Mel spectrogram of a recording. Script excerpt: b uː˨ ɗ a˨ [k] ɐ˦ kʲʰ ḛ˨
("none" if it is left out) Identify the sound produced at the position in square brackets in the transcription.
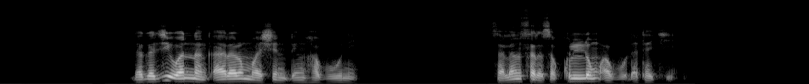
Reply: t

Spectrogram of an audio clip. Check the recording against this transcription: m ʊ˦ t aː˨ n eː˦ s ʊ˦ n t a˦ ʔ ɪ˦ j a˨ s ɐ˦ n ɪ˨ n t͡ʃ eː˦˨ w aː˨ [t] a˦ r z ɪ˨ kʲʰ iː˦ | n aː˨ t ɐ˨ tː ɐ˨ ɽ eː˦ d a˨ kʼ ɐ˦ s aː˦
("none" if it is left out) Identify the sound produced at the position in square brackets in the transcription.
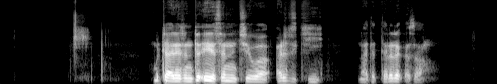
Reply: ʔ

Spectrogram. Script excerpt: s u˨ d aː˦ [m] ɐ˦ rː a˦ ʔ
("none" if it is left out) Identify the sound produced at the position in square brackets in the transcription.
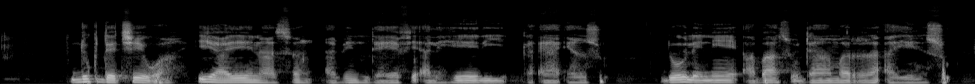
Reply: m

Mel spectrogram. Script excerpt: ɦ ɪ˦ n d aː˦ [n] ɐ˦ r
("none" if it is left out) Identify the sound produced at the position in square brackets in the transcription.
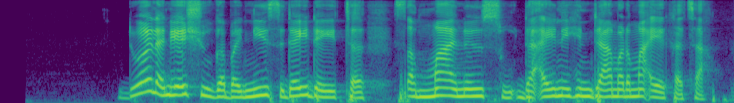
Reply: m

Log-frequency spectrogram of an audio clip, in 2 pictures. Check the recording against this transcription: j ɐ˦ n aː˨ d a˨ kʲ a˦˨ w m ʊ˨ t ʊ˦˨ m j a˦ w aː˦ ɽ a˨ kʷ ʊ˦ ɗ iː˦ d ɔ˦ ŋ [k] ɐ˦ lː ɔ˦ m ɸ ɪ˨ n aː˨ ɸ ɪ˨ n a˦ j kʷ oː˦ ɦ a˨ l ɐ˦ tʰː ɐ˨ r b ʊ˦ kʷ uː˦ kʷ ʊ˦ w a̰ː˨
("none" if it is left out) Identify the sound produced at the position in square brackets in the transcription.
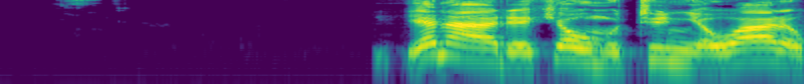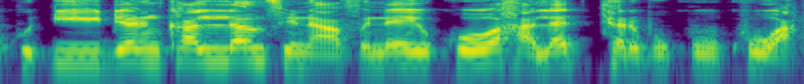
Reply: k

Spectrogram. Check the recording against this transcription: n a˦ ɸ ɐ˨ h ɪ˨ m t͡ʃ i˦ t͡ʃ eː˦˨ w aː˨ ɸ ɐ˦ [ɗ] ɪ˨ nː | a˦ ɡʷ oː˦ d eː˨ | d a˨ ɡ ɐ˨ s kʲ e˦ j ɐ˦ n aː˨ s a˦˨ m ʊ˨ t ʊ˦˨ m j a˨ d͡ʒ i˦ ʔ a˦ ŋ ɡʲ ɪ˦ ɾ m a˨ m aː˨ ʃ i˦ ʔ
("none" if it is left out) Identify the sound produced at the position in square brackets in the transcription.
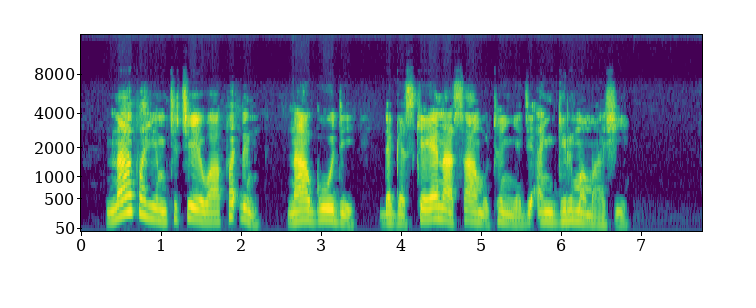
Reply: ɗ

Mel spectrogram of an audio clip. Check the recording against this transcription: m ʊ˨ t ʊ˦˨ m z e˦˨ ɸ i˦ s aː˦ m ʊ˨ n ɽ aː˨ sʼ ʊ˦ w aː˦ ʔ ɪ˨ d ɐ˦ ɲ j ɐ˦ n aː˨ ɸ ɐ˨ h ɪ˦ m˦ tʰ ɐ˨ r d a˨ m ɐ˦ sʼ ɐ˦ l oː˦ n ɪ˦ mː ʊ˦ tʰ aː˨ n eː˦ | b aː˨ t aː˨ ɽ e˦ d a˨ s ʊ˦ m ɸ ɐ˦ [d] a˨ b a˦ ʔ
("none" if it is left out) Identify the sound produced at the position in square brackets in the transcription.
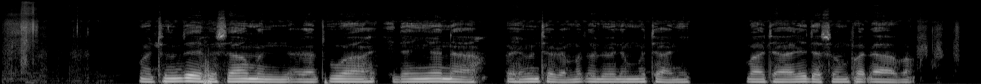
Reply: ɗ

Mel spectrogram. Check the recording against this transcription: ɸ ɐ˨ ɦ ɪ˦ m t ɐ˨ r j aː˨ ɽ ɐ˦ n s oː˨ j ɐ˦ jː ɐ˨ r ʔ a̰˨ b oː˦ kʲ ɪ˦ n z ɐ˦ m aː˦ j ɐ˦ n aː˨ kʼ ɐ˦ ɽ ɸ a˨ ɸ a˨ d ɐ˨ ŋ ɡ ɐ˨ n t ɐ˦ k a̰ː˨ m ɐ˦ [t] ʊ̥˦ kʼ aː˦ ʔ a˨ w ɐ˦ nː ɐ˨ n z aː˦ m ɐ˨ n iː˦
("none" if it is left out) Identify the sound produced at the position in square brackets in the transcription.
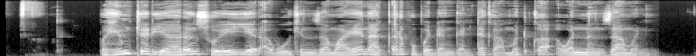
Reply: t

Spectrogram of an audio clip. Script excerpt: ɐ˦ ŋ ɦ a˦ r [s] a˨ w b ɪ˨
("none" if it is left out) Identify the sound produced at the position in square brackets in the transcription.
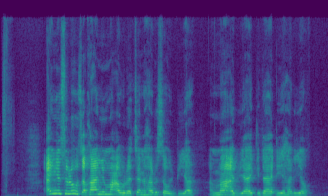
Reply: s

